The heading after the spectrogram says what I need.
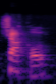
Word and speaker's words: chacal: And in Spanish, it's a similar word, chacal, C-H-A-C-A-L, chacal, right? And it's just las sílabas de chacal.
